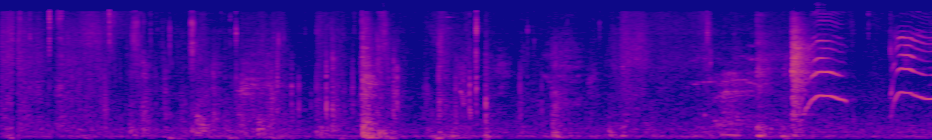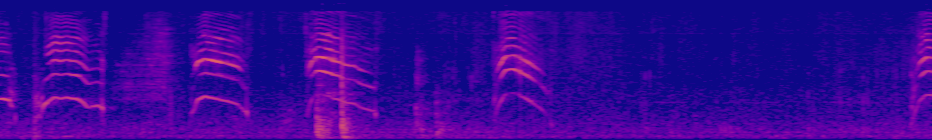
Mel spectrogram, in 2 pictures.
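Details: Bottle-fed female foster kitten cared for by rescue volunteers in Los Angeles, fussing while feeding; after handling thumps and rustling, about seven high arched meows come roughly once a second, then quiet.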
